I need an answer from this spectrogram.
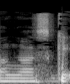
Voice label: "raisama", minamiyamagata

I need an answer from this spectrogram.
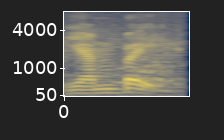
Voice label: "yanbae", minamiyamagata

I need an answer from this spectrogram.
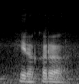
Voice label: "herakara", minamiyamagata

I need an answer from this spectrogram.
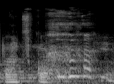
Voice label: "bontuko", minamiyamagata

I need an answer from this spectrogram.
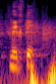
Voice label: "neppi", minamiyamagata

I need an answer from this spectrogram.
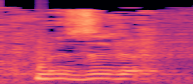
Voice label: "muzuru", minamiyamagata

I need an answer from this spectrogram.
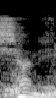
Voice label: "shane", minamiyamagata

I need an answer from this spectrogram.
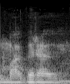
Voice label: "magurau", minamiyamagata

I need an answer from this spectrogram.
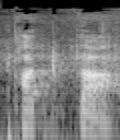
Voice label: "patta", minamiyamagata

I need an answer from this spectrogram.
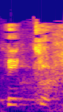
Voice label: "bikki", minamiyamagata; 蛙。〈べっき〉とも。

